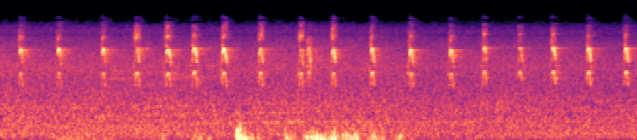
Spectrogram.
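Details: Juvenile woodpecker in a tree cavity begging for food as the parents try to coax it out; brisk, clipped high notes every third of a second, with a brief low thump midway.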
